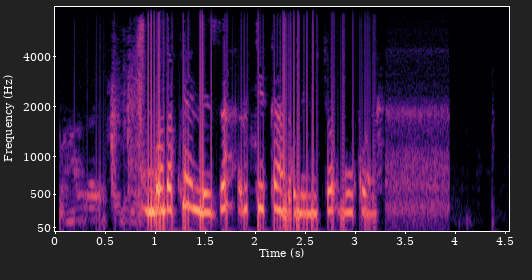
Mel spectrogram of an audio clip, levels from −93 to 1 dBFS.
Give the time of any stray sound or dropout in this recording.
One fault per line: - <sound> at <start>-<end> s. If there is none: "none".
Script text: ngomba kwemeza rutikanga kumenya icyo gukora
none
